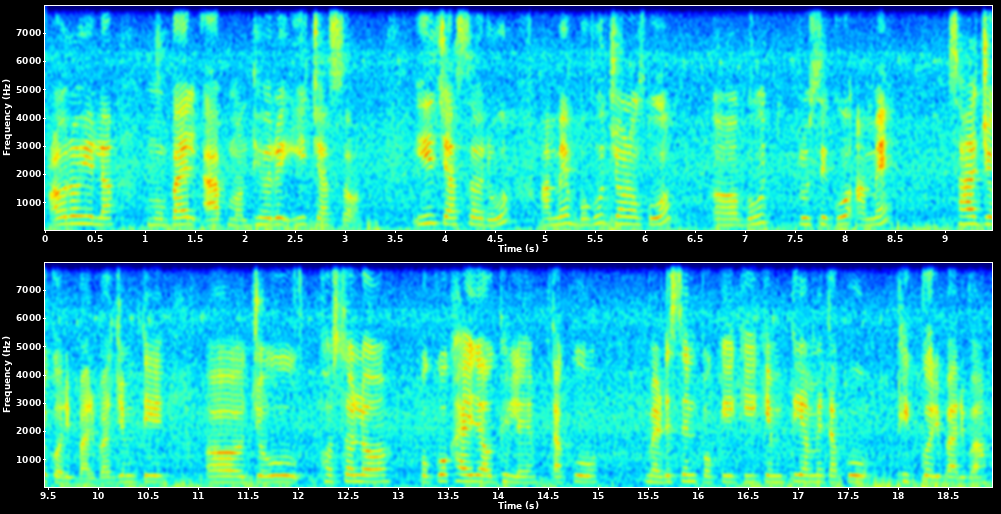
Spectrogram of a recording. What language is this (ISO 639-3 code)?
ori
